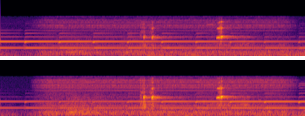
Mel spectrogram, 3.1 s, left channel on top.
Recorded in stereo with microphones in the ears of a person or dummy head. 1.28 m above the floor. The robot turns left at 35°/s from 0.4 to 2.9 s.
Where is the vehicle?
75° left (ahead or behind); by 3.1 s 35° right (ahead or behind).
